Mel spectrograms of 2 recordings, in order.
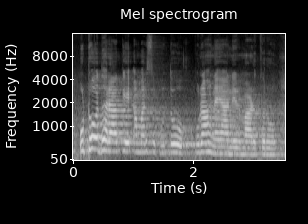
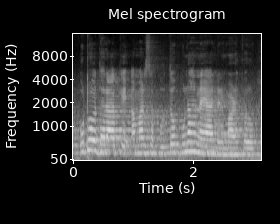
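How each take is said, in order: The two takes are said the same way.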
